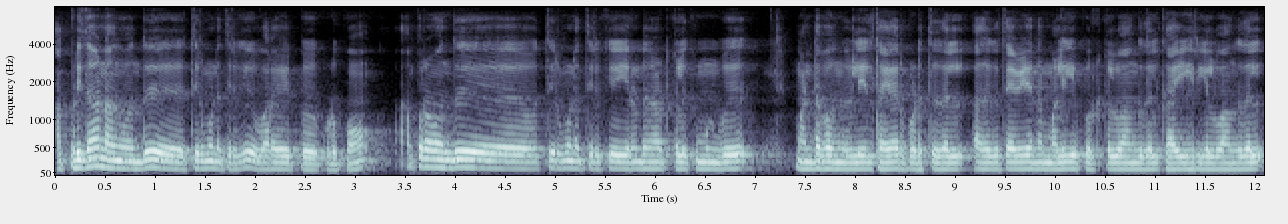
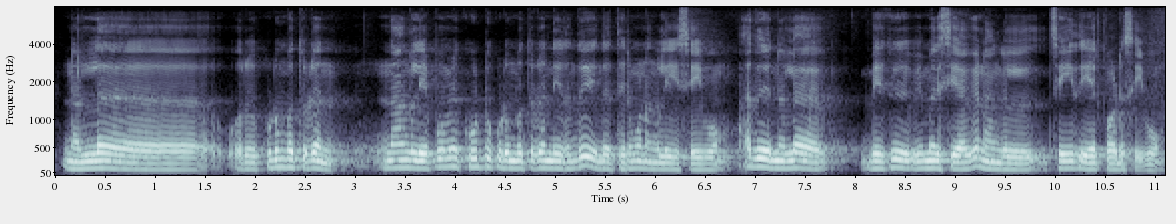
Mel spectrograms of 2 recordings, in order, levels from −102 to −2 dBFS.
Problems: none marked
